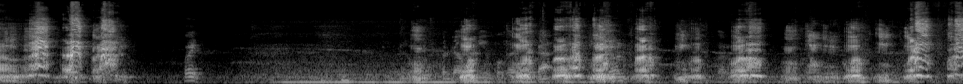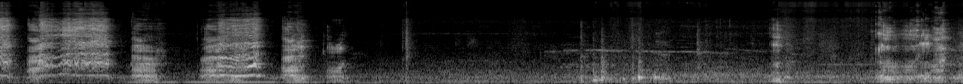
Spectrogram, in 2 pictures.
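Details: Farm pigs at feeding time, hungry: bursts of grunting and squealing in quick pulses, quieter stretches between, with a low steady hum in the background.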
